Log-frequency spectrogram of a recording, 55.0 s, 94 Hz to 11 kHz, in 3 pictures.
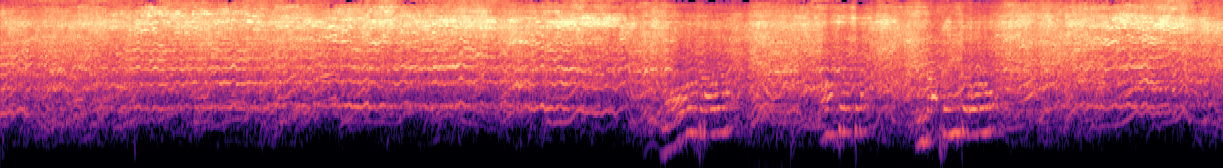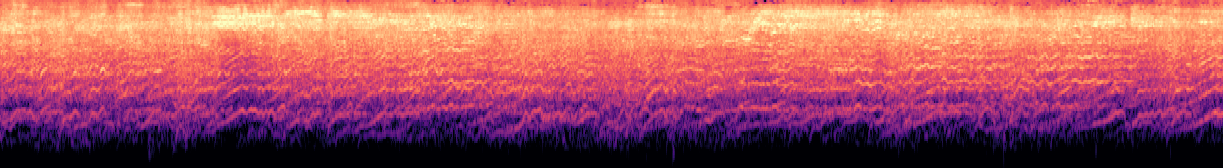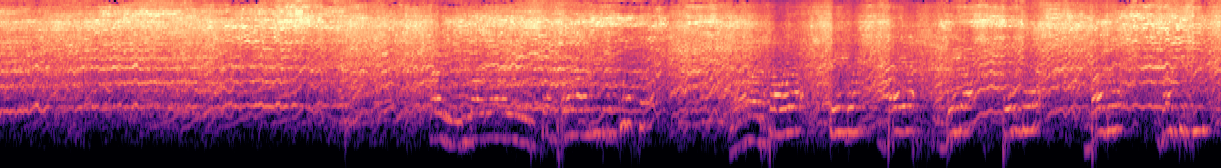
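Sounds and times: rc car engines revving: 0:00.0 - 0:55.0.

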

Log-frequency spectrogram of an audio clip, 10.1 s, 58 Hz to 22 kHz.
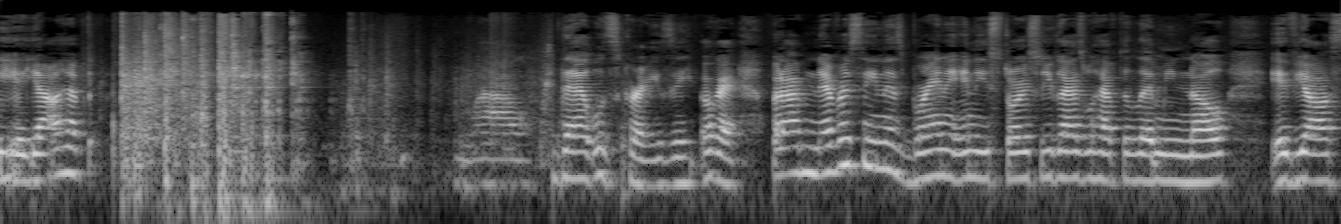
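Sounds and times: objects clattering and falling: 0:00.8 - 0:03.4.

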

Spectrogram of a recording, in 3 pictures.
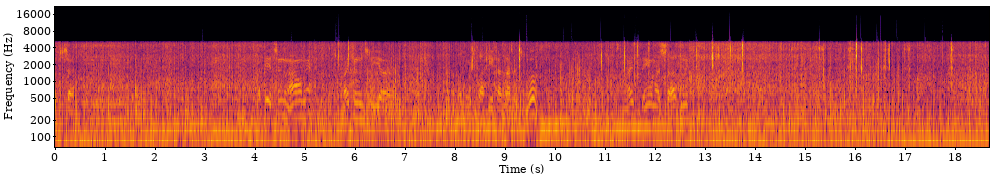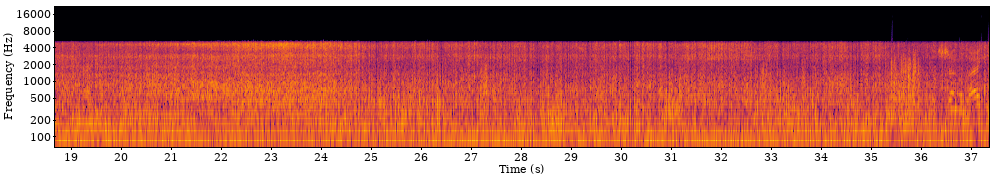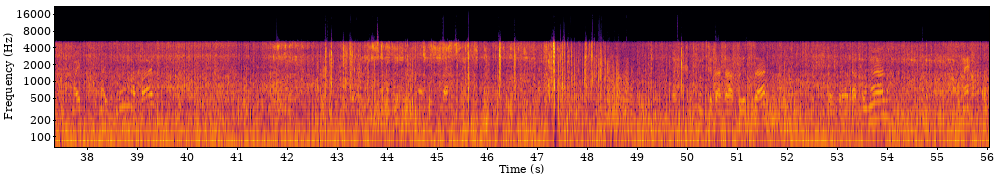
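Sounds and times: passing road traffic: 0:00.0 - 0:56.0
wind rumble on microphone: 0:00.0 - 0:56.0.

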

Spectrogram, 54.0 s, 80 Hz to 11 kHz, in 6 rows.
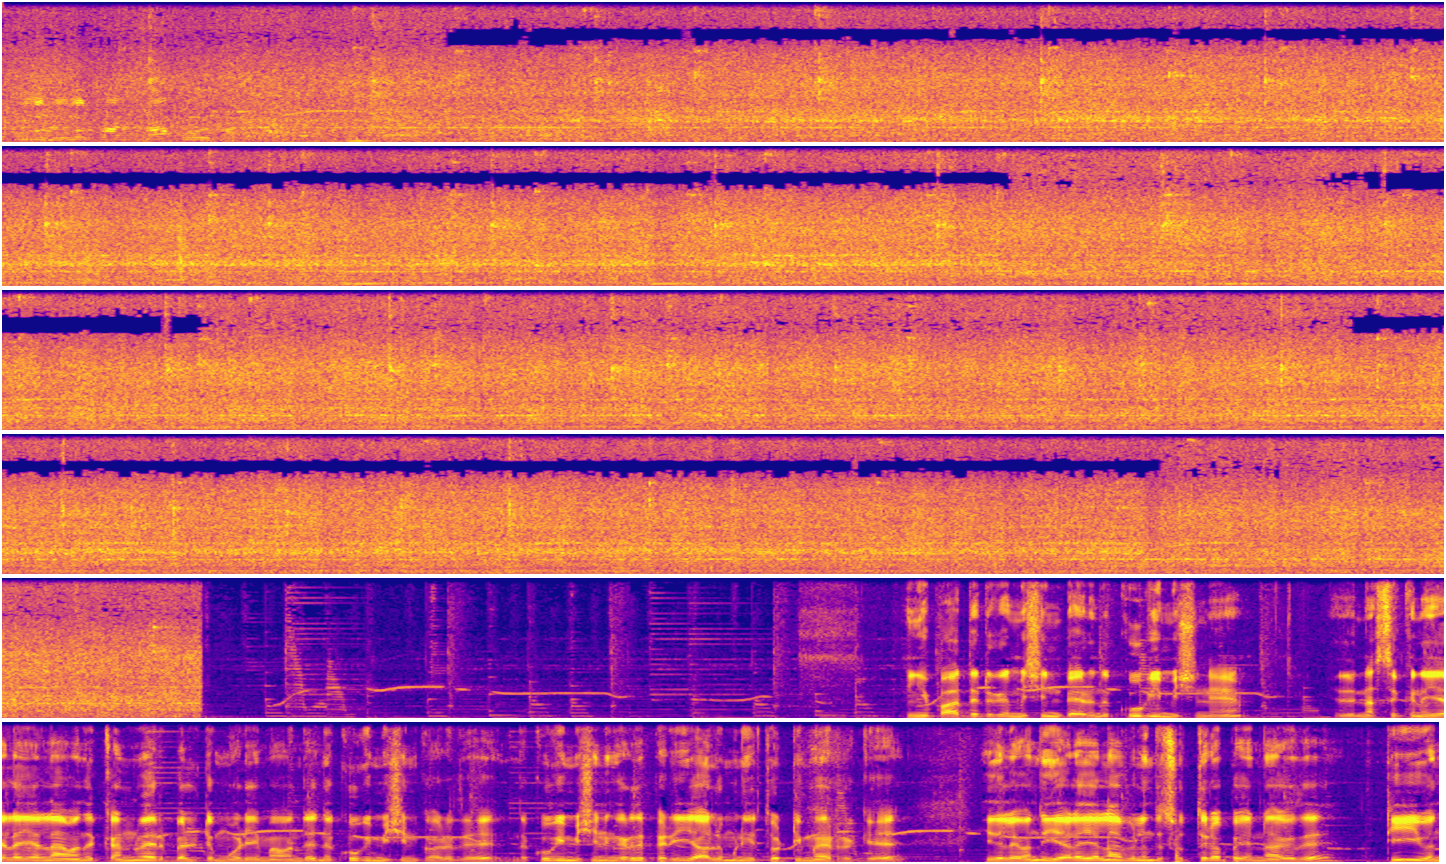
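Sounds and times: machinery running loudly: 0:00.0 - 0:37.4, 0:41.0 - 0:54.0
low hum: 0:00.0 - 0:39.8
steady tones: 0:00.0 - 0:54.0.

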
